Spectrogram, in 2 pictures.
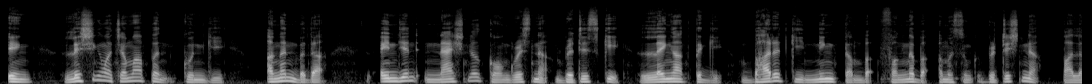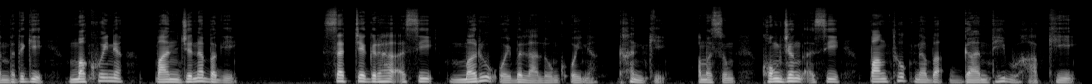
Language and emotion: Manipuri, neutral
